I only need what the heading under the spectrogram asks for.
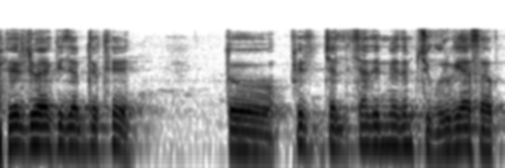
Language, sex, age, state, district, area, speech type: Hindi, male, 45-60, Uttar Pradesh, Varanasi, urban, spontaneous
